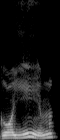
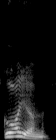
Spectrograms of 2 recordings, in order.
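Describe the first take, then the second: First: It is said in the Biblical Hebrew pronunciation. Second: It is said in the Ashkenazi Yiddish pronunciation. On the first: It is the proper scriptural form. "in the Torah the way the trup and the vowels are put there on the word, that's the way you're supposed to pronounce it"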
